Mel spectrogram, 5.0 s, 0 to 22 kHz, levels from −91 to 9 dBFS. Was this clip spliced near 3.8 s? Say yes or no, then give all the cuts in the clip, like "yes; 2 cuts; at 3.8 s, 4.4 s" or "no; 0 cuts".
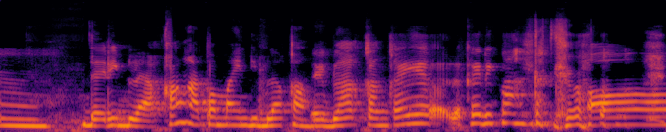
no; 0 cuts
